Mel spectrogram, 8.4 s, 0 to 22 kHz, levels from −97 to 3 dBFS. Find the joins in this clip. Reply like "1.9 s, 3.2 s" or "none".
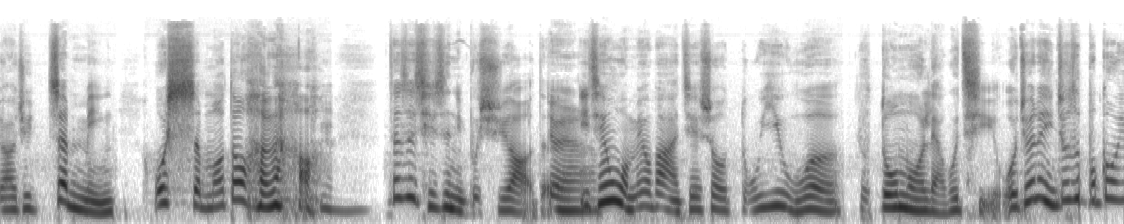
6.3 s

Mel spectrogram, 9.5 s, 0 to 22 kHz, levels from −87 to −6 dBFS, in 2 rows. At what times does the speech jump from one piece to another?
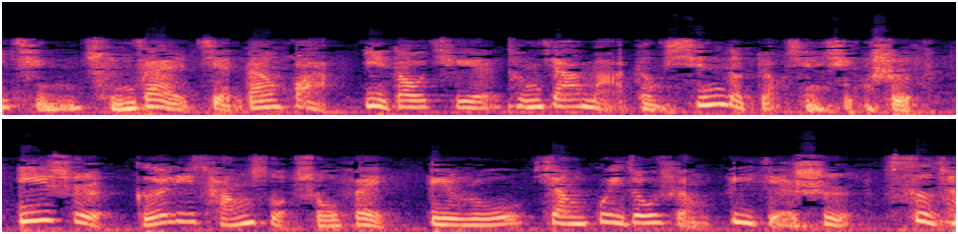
2.5 s

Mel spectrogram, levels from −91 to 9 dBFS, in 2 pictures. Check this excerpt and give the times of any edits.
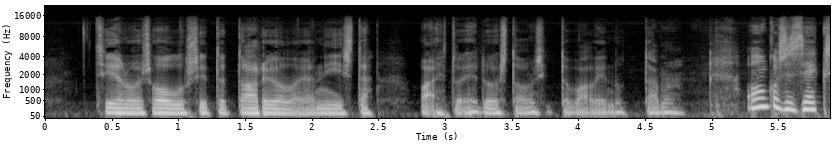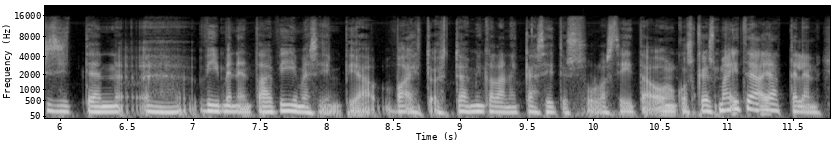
none

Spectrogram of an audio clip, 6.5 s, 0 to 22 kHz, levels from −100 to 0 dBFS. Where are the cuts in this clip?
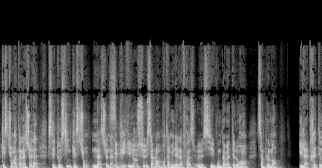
2.3 s

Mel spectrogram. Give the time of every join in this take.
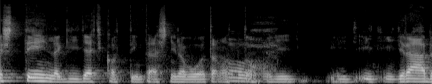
none

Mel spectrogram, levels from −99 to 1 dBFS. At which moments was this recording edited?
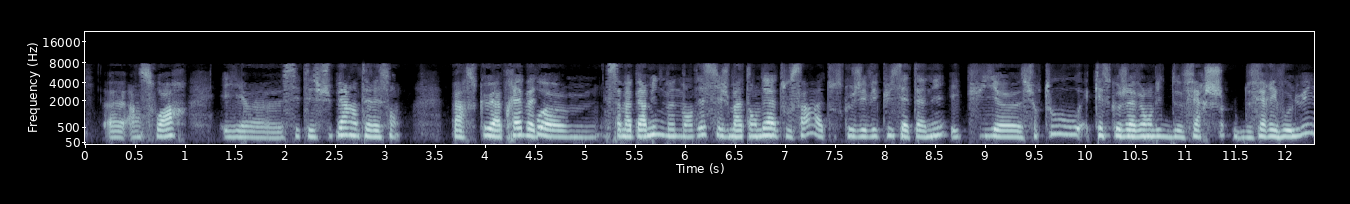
4.5 s

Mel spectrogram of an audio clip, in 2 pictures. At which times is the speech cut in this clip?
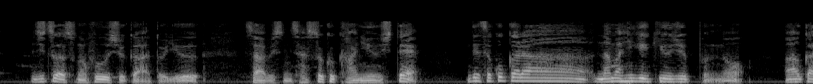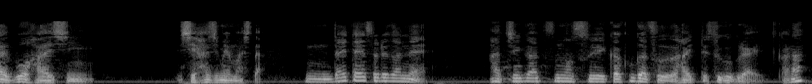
13.0 s

